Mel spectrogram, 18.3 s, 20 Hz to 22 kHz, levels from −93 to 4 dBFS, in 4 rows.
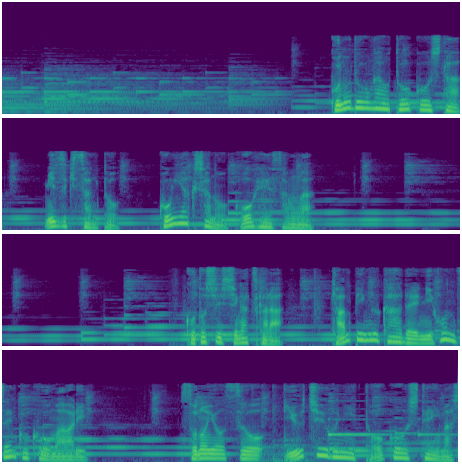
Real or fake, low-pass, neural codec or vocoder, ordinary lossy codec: real; 7.2 kHz; none; none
